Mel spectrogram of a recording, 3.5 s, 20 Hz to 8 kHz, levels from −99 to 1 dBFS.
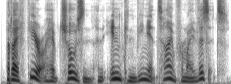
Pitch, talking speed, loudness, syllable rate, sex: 165 Hz, 205 wpm, -19 LUFS, 5.3 syllables/s, male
